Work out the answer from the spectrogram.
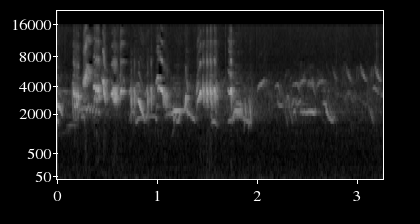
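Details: Barred warbler song, a 1979 field recording from Matsalu's water-meadows and coastal pastures: a rapid, scratchy warble of varied chattering notes that grows quieter after a couple of seconds.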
